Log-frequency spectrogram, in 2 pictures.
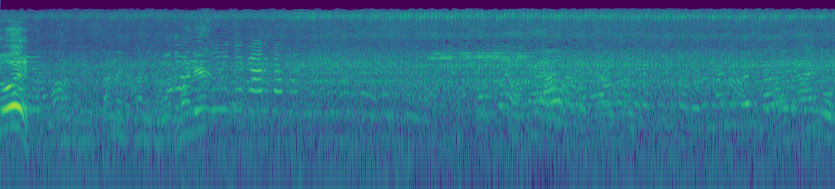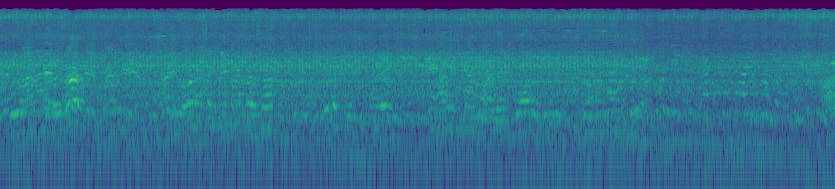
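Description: A crowd of men talks in the background.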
